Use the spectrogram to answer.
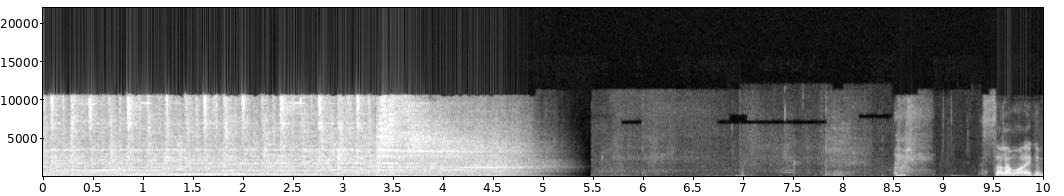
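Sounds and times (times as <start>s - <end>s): car sound effects: 0.0s - 5.3s
soundtrack music: 0.0s - 5.3s.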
